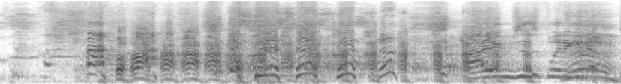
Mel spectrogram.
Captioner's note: both laughing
